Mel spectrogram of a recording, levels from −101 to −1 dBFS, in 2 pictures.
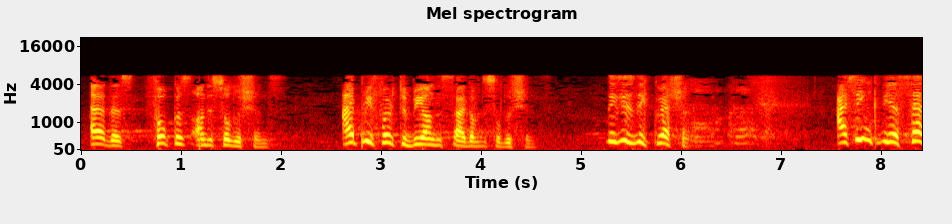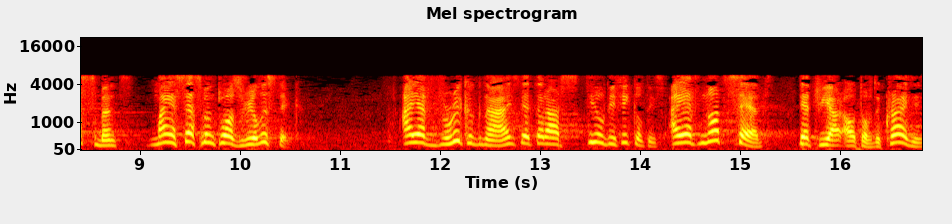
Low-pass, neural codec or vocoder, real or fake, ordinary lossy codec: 5.4 kHz; none; real; none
